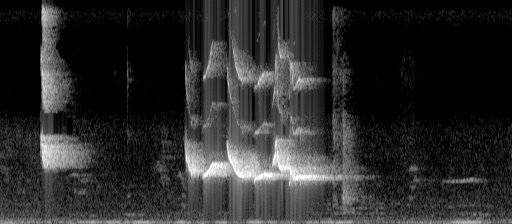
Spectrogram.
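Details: Ultramarine grosbeak, Paraná form, captive, giving a single bright falling whistle, then a loud two-second warble of linked descending slurs, ending in a soft trailing note over a low hum.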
